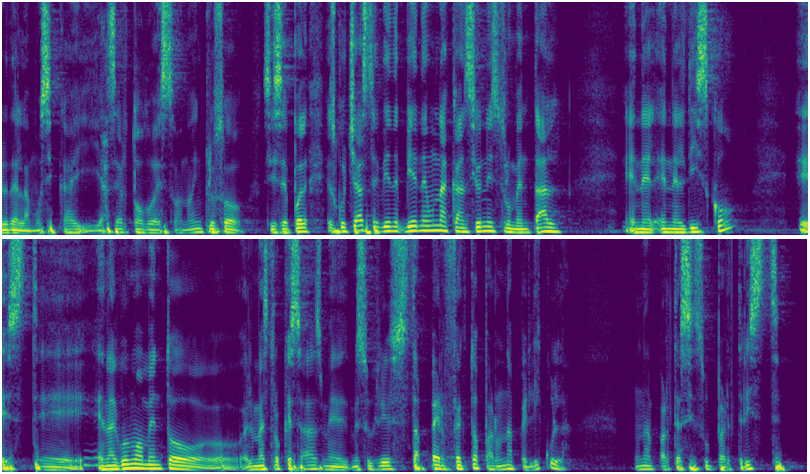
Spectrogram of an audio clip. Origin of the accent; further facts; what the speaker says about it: Ciudad Sahagún, Hidalgo, Mexico; yo vengo de Ciudad Sahagún. Ciudad Sahagún está sentado en las faldas de dos cerros, el Santana y de este lado el Jiwingo.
